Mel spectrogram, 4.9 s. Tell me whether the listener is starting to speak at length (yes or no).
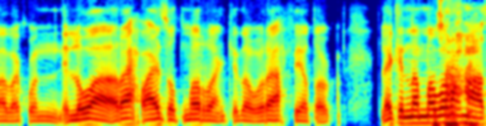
no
